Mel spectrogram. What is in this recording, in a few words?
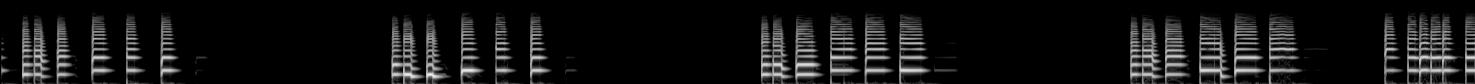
Euro Lead; Sonic Foundry (Sony Creative Software); Afterhours EDM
